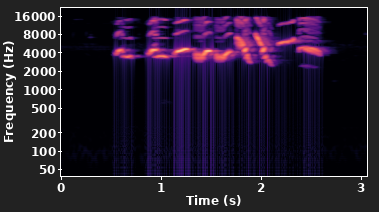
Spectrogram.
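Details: Double-collared seedeater master bird with the classic Tui Tui Zel Zel song for young birds in training: whistled opening notes, rapid sweeping buzzy notes, then two drawn-out high whistles closing a two-second phrase.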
